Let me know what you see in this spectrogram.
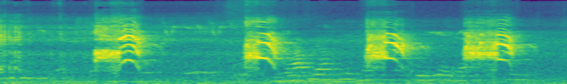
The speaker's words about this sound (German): Auf seinem Smartphone spielt Karl Rusche mir den kratzbürstigen Gesang der Saatkrähe vor. Krähen gehören zur Ordnung der Singvögel. Sie singen eben auf ihre Art.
